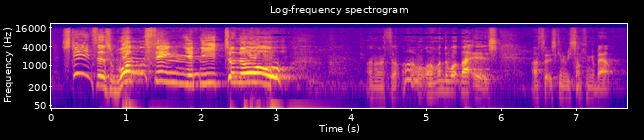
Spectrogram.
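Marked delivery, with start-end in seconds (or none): 0.2-3.3 put-on Scottish accent, very high and very loud. Retelling what a scottish woman in a hoist said to him, in a scottish accent. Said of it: "She talked like this".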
